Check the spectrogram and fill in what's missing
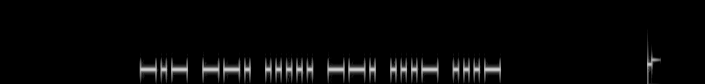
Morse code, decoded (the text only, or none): KG5GVV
